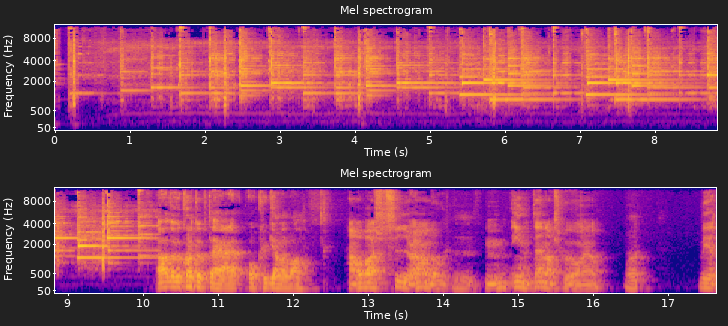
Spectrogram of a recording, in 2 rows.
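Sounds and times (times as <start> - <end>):
small bell ringing rapidly: 2.0 - 10.2
speech: 10.2 - 16.7, 17.4 - 17.6.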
